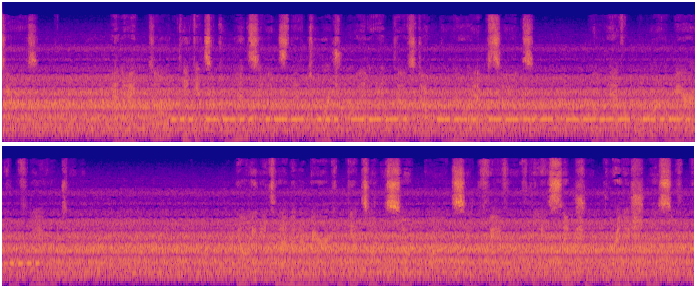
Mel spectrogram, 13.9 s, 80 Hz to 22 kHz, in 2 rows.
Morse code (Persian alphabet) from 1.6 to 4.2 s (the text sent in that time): سزوسچ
